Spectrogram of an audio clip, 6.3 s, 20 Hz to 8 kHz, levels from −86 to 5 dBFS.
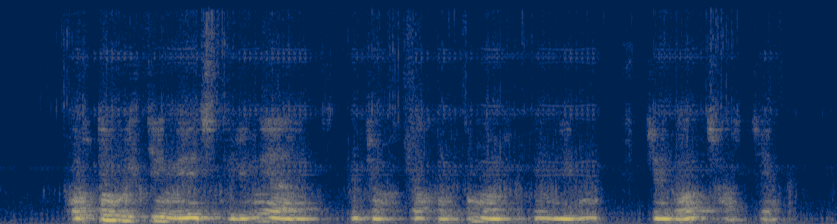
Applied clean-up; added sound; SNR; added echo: neural separator model SepFormer DNS4.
